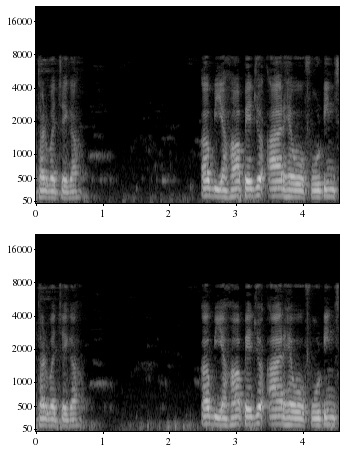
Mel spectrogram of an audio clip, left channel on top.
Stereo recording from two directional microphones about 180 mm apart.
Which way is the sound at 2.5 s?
25° left (ahead or behind).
